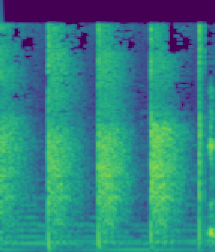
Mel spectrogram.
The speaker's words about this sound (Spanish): Voy a hacer dos cosas ahora mismo, dos cosas. La primera es aplaudirte por lo que acabas de decir, de verdad.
